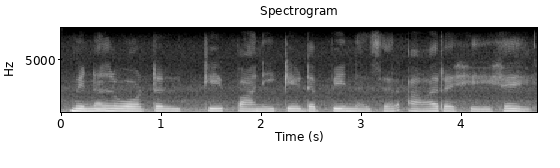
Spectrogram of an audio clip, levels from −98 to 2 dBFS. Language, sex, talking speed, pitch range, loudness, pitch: Hindi, female, 125 wpm, 210-220 Hz, -16 LUFS, 215 Hz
